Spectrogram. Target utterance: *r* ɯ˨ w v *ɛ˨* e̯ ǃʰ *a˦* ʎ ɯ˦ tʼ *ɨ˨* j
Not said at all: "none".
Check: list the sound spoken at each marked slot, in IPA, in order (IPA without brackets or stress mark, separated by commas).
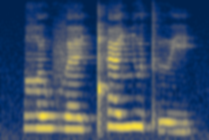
ʁ, ɛ˨, æ˦, ɨ˨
